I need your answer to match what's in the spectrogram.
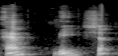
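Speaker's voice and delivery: "Ambition" very slowly in three parts, em, bi, shun; slow, segmented "ambition" with a pause after each syllable. Shown as a demonstration. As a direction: break "ambition" into separate syllables. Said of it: "तीन syllable है".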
